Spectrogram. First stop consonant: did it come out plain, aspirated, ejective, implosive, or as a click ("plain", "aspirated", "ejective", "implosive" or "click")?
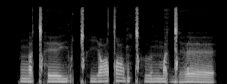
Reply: click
